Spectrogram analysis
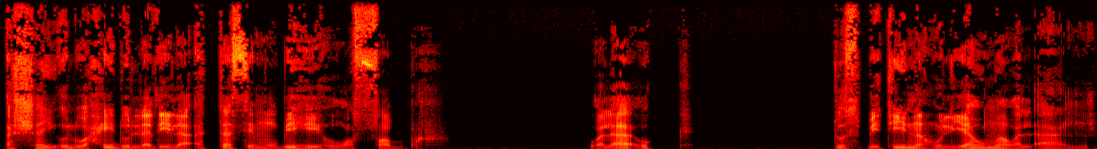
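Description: Brief: male narrator as a commanding, ambitious emir, slow and firm, dry close sound. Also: a bass voice, expressive, darkish tone, no echo, heavily acted.

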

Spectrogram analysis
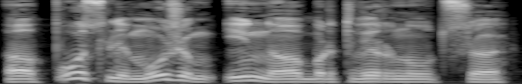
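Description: A man voicing a burly, gruff warrior who boasts and grumbles. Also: fairly low pitch, animated, measured pace, dark tone. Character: burly bass-voiced male warrior.

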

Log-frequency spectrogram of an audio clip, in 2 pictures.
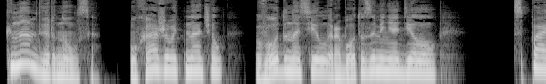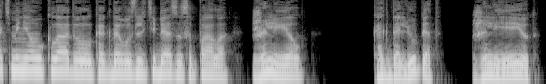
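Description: A man's voice: a little high, lively intonation, moderate pace, mellow, dry recording, studio quality, pitched above the performer's own voice, lightly acted. A teasing, lovestruck young village woman, as a man reads her. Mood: earnest, teasing. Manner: pleading, playful, raised girlish voice.

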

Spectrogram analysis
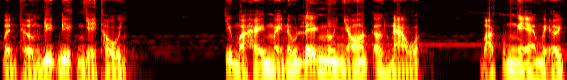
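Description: A man's voice: low voice, fast talker, darkish tone, faint music behind. A man with a Southern Vietnamese accent voicing a grumbling old rural father who nags his son to marry. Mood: scolding. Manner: scolding, teasing.

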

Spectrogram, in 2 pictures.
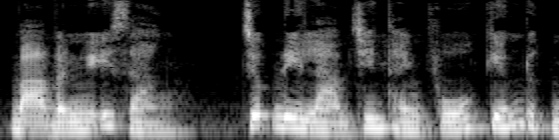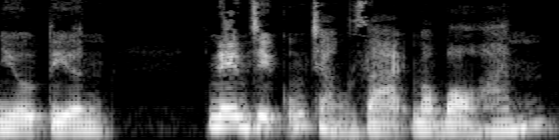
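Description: Low-voiced woman storyteller. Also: expressive, moderate pace, a little mellow. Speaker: narrator. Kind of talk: storytelling narration.

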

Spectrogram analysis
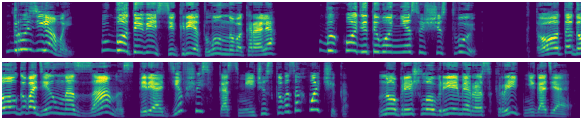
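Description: A woman voicing a clever, self-assured male cat who explains things in a measured, pleased way. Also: sits high, very animated, sharp tone, dry recording, clean studio sound, pitched above the performer's own voice, full character voice. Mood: calm, knowing.

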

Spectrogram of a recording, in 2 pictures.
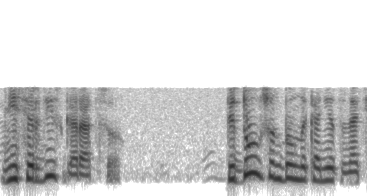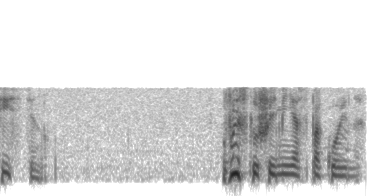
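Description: A man's voice: high voice, big pitch swings, measured pace, pauses often, heavily acted. A man reading a young woman who pleads tearfully with a rejected lover, heard through a narrow phone-like sound. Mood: pleading. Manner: pleading, emotional.

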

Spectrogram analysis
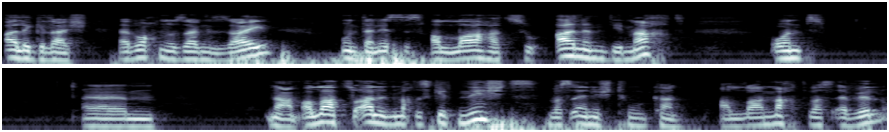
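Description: A man's voice: mid-range voice, husky, highs cut off. A man teaching a Quran commentary lesson, explaining emphatically and reciting Arabic verses between his points.

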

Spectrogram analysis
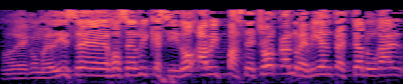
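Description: A male preacher delivers a sermon in church, his voice sitting very high. He swings from hushed retelling to fervent, shouted declarations. The livestream audio is dull and muffled. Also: normal speed. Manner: builds from low murmur to impassioned shouting.

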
